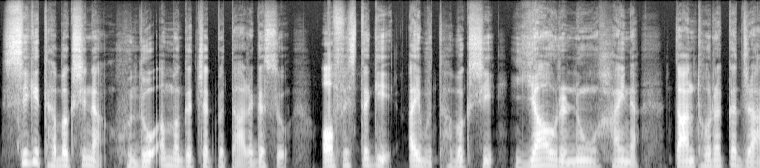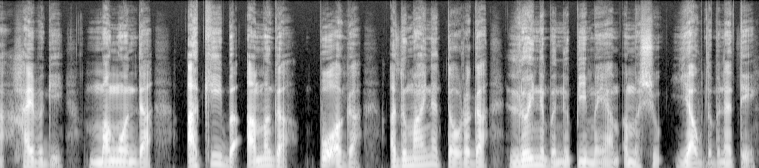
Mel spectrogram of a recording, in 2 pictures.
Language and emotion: Manipuri, neutral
